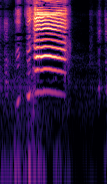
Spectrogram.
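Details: Young goat cuddled and kissed by a person gives a single short, bright, steady bleat of about half a second, preceded by faint kissing sounds.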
